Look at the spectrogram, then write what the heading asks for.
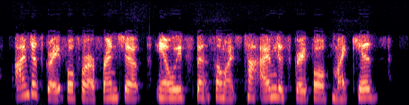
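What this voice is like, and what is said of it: Choked-up, emotional voice. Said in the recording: “get choked up”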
